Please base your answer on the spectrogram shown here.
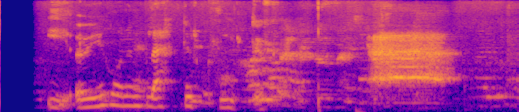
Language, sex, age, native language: Icelandic, female, 9, Icelandic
